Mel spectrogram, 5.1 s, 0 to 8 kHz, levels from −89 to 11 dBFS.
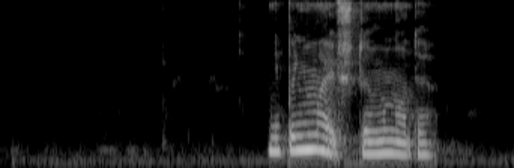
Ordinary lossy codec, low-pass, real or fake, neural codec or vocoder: none; none; fake; codec, 16 kHz, 16 kbps, FunCodec, trained on LibriTTS, 50 frames a second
